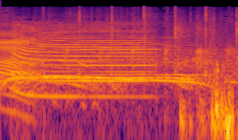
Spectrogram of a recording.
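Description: A loud, sustained cheer rings out, a drawn-out whooping tone that sweeps downward and holds, with a burst of crowd noise near the end and no talking.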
